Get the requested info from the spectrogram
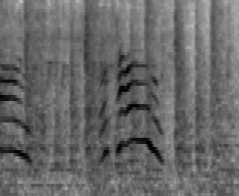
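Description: Two short high-pitched cries, each rising and then falling in pitch, one at the start and one about a second in, over background music.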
